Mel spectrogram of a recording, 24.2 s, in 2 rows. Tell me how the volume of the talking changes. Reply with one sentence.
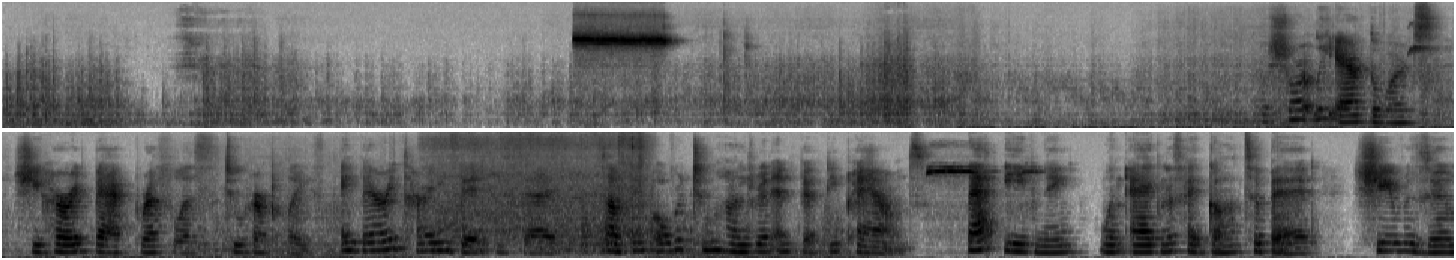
The volume of the talking stays about the same.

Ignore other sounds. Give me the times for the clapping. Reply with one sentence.
The clapping can't be heard in this clip.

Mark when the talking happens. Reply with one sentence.
You can hear the talking from 10.4 to 24.1 s.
